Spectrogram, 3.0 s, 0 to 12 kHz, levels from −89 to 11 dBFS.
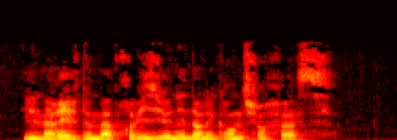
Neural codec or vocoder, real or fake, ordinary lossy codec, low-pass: vocoder, 22.05 kHz, 80 mel bands, WaveNeXt; fake; MP3, 32 kbps; 9.9 kHz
